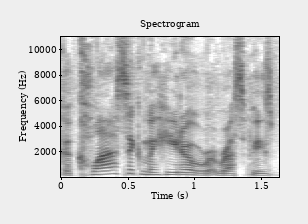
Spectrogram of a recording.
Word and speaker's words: mojito: mispronounce things so um a mojito um is is supposed to be a mojito but i like i just like to call it a magito because it's fun that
